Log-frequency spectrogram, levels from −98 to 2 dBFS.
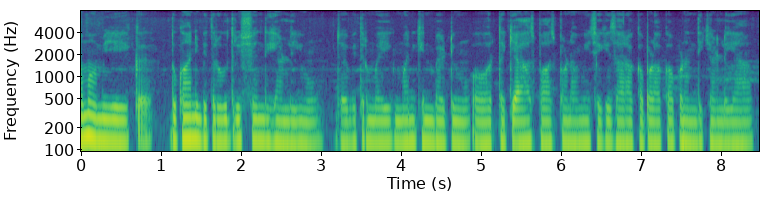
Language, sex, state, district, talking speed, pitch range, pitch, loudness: Hindi, male, Uttarakhand, Tehri Garhwal, 190 wpm, 120-130 Hz, 125 Hz, -18 LUFS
